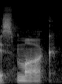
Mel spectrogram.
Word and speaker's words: SMOK: It is the SMOK or SMOK. Some people pronounce it differently. I say SMOK.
